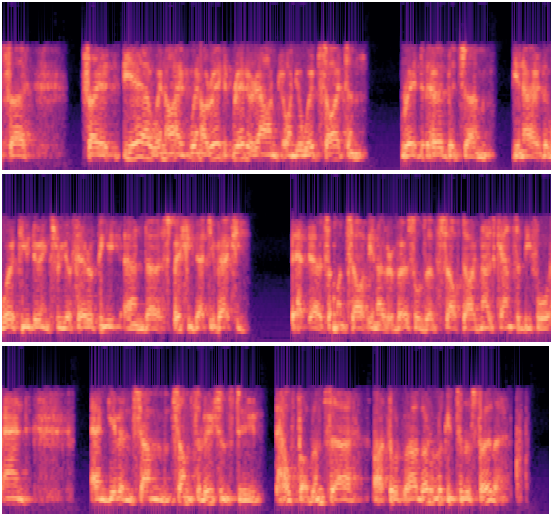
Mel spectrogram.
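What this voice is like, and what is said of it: Zimbabwean accent with slight Australian tinge. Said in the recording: “We're swapping, switching between South African and New Zealand ... It's Zimbabwean ... I've got a bit of the Australian thrown in, so that's where it sort of sounds a little bit different.”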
